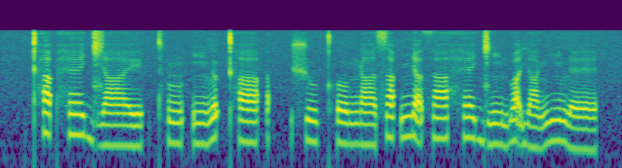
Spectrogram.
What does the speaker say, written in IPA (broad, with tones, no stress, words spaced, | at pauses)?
kʰä˦ʔhɛ˦d͡ʑa˨ɪ̯ | tʰũ˨ʔĩ˨lʊ˦ʔ kʰä˦ʔ | ʃu˨kʰo˨ŋä˨sʰä˦ʔ ɲä̰˦˨θä˦hɛ˦d͡ʑĩ˨ bä̰˦˨jä˨ŋĩ˦lɛ˨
